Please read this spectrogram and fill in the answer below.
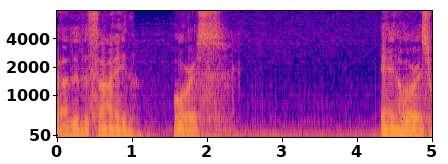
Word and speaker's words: Horus: And Horus rhymes with Taurus.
